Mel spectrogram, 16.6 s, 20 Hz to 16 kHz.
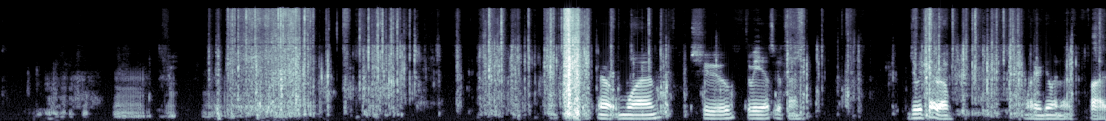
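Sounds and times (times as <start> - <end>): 
plastic bag crinkling and crumpling: 3.2 - 10.1, 11.8 - 13.0, 13.7 - 16.6
speech: 9.0 - 12.2, 13.7 - 14.5, 15.4 - 16.6.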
